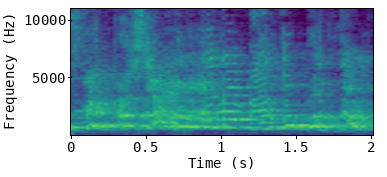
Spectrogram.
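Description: A woman's loud, high, raspy cry, drawn out and breaking in pitch, performed as a madwoman's wail.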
